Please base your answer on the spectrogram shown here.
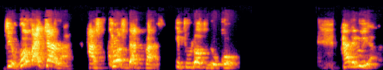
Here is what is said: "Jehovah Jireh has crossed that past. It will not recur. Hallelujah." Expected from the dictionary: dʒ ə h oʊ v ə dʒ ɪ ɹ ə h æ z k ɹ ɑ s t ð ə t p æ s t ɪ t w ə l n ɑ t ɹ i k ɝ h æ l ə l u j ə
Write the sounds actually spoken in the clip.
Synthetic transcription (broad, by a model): dʒ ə h oʊ v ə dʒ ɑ ɹ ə h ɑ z k l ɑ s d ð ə t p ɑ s ɪ t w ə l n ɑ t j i k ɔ h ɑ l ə l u j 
